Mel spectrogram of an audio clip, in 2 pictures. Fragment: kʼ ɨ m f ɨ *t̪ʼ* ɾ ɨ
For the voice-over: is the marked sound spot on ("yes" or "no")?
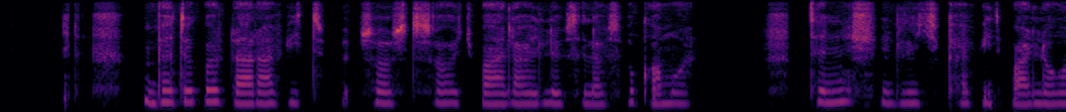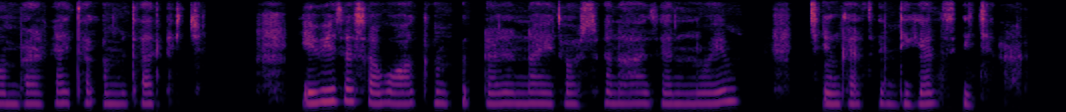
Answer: yes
